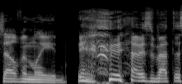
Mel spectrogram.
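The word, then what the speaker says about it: Elfen Lied: to be a series covered in the podcast Elvin lied easy easy Elvin lied I would say School judgment yeah that's fair I don't care that it's pronounced Elvin lead I was about to say I don't respect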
